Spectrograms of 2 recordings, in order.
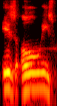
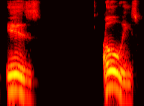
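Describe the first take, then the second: First: "is always" glided smoothly as one phrase; run together as one unit. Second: "is" then a long pause before "always"; broken apart. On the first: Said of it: "make "is always" one unit". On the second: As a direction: chop "is ... always" into separate pieces. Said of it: "I've seen students do". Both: Shown as a demonstration.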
